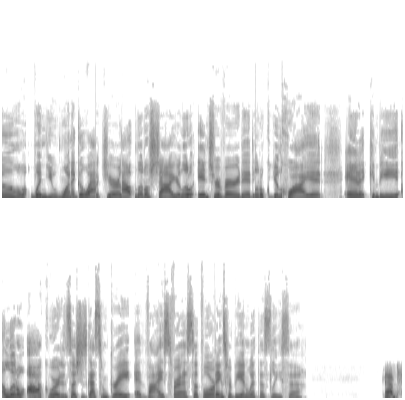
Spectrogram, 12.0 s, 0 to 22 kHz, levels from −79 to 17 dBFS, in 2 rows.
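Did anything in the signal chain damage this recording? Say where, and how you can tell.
Yes. Chunks out of order at the buffer or network stage: 200 ms blocks played one or two slots late at 1.4–2.0 s after "you want to go", 3.8–4.2 s after "little introverted", and 8.6–9.2 s before "for being with us", giving jumbled sound.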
